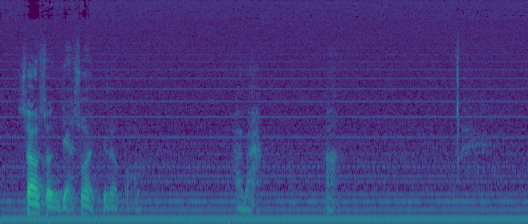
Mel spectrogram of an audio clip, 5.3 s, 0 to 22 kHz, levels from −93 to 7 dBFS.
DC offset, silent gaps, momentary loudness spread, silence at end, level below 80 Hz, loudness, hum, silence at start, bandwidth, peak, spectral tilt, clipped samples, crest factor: under 0.1%; none; 16 LU; 0 s; -54 dBFS; -44 LUFS; none; 0 s; over 20 kHz; -18 dBFS; -4 dB/octave; under 0.1%; 26 dB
